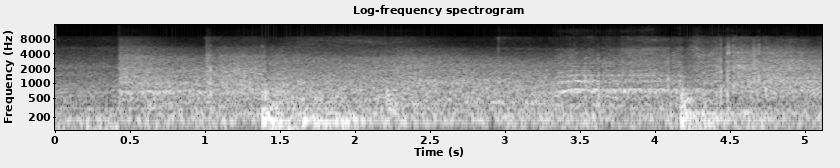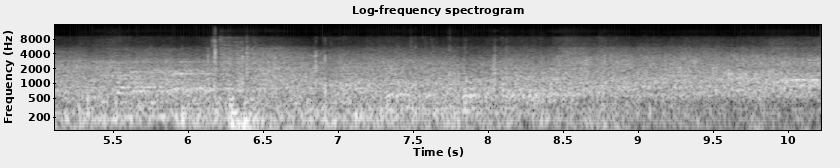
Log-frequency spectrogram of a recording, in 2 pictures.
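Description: Ice hockey game sounds from a skating referee's helmet microphone: a steady scraping hiss of skates on ice, broken by three sharp knocks about a second and a half in, four seconds in and six seconds in, typical of stick and puck hits on the boards. Players' voices call out faintly in between.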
